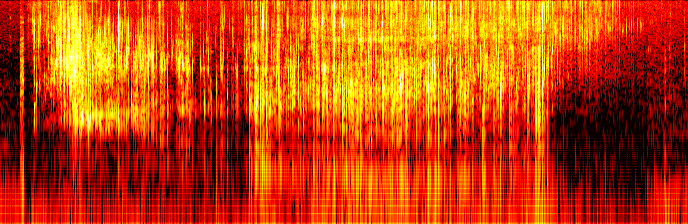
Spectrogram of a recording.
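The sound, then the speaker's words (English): Liquid is poured steadily into a cup for several seconds, a bright splashing gurgle that pauses briefly midway, then resumes before trailing off into quiet. Clear, with no talking. “Look, let's just go ahead and get this thing poured up”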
